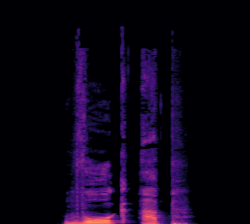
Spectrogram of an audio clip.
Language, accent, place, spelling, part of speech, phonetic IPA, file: German, Germany, Berlin, wog ab, verb, [ˌvoːk ˈap], De-wog ab.ogg
- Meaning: first/third-person singular preterite of abwiegen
